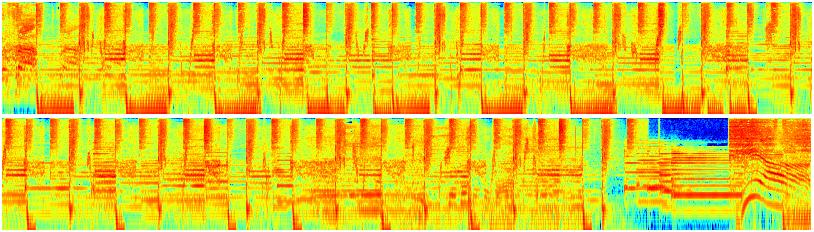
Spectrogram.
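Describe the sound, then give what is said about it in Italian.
A loud, steady beat-driven track plays throughout, then near the end a DJ turntable scratch cuts in, the sound dropping and warping in pitch before the music resumes. “Senti il Branxone come se l'è screcciato.”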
